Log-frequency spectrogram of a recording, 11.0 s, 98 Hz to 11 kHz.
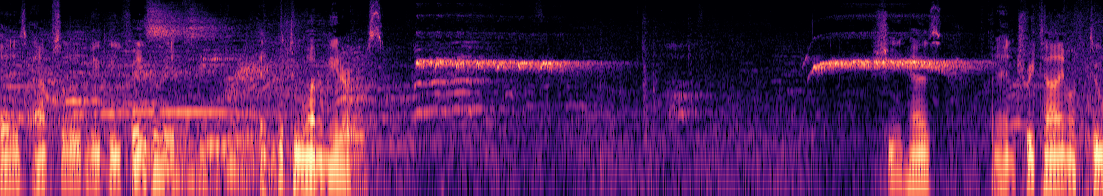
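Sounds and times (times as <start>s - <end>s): whistle long blast: 4.2s - 5.9s, 8.0s - 9.8s.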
